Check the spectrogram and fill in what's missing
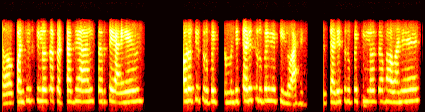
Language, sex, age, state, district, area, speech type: Marathi, female, 30-45, Maharashtra, Nagpur, urban, conversation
